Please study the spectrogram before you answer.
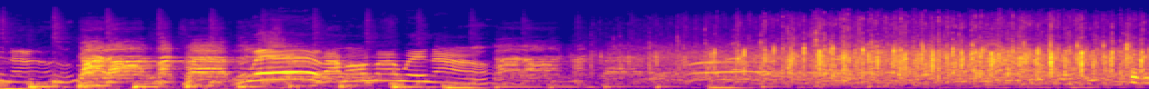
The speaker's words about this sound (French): Séville, la grande ville d'Andalousie, autour de sa célèbre Plaza de Toros, de sa célèbre arène qui s'appelle la Real Maestranza, la maîtrise royale. Nous avons assisté à deux corridas et voici donc en conséquence des trompettes, des voix, des cris.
